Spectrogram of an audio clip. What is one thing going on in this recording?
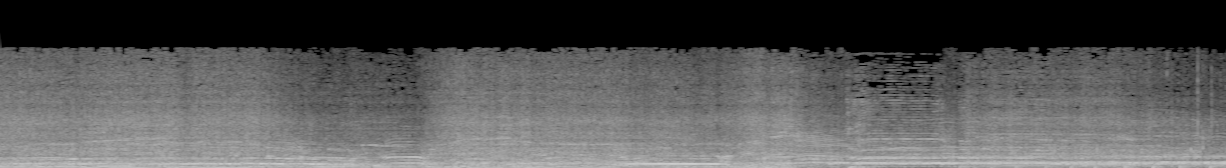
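Loud dance music with singing plays over loudspeakers.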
